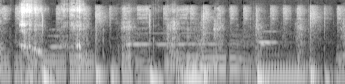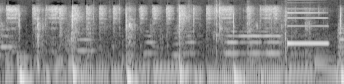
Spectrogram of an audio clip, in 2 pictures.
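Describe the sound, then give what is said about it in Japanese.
Bakauke rice crackers being crunched: a steady run of crisp, brittle crunches with scraping texture, mixed with a mumbling, voiced hum from someone chewing and talking at once. “でもおせんべい系は音いいよね。”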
